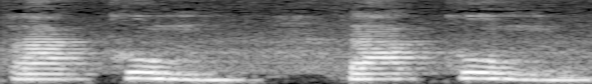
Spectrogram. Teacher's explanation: Kumnya di situ dari pangkal lidah kamu, tapi nggak usah diangkat hingga menyentuh langit-langit ya. Lebih lembut, lakum, lakum.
